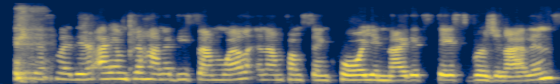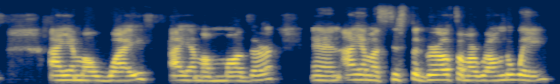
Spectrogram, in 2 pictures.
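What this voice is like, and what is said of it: Virgin Islands accent. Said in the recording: “I love your accent.”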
